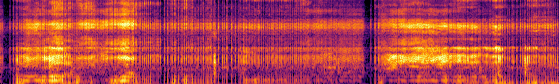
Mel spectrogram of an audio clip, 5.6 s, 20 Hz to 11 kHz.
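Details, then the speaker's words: Lincoln 140 Pro-MIG, 110 V welder, after liner troubleshooting, with drive-roll tension set to six and wire speed turned up slightly: crisp, steady frying-bacon crackle through the bead with a short break; normal MIG arc, welding decently. "sounded good you could hear it it sort of like sounded like fried bacon so um it actually seems to be welling pretty decent for being a 110 machine"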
